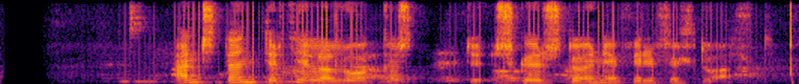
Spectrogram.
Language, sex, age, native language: Icelandic, female, 13, Icelandic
